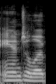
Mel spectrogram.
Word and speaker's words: Angelia: Her her name is spelled she pronounces it Angela, but it's spelled A N G E L I A.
